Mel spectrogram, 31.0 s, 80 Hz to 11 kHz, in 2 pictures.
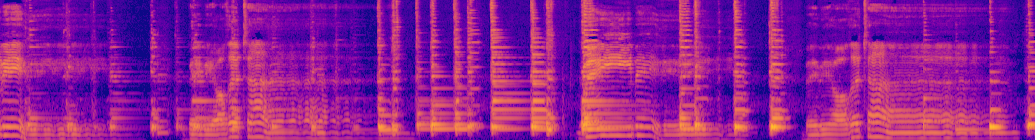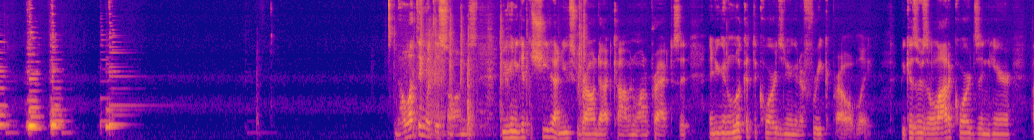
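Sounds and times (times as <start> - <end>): ukulele strummed chords: 0.0 - 9.6, 10.2 - 11.8, 13.4 - 17.5.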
